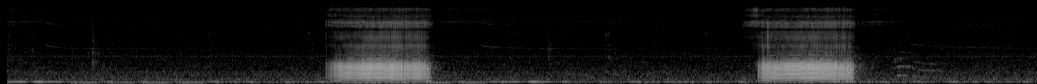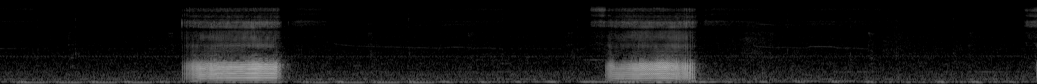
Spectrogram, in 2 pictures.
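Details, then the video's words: A Boston Terrier named Titi snoring indoors: four loud, rattling snores with a buzzy, ribbed tone, evenly spaced about every four and a half seconds, separated by quiet breathing and a steady low hum. "Boston terrier qui ronfle"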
